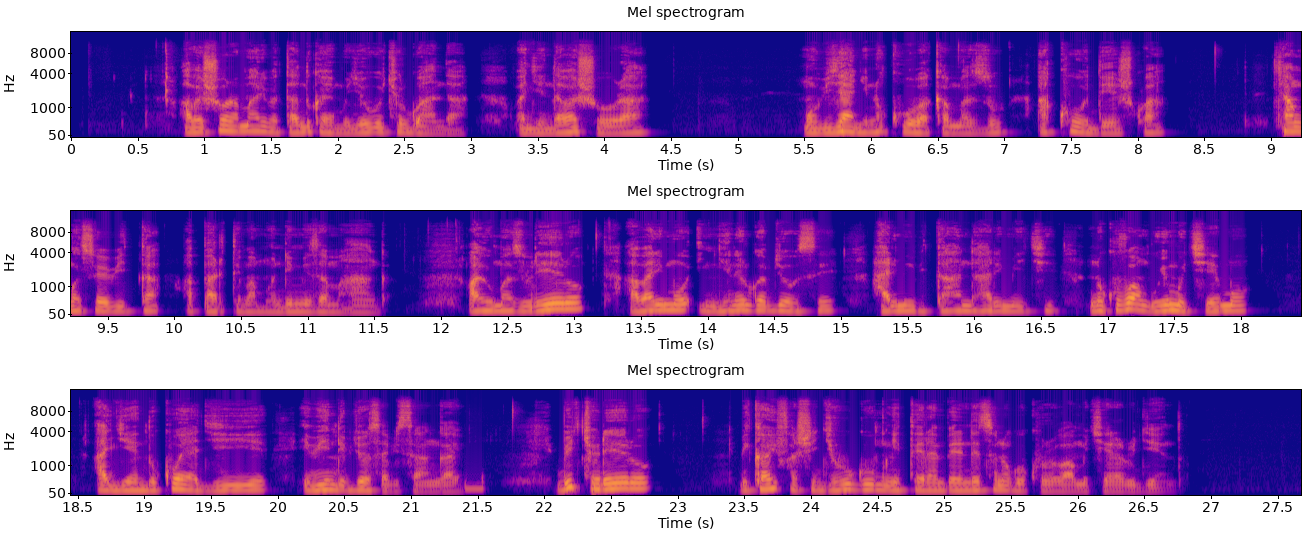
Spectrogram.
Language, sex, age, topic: Kinyarwanda, male, 25-35, finance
